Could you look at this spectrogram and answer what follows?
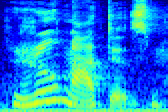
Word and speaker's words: rheumatism: Rheumatism is rheumatism. So the word rheu rhymes with kangaroo. So again roo.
